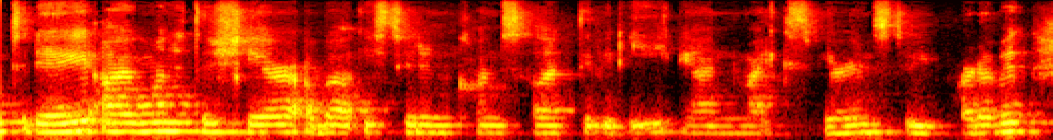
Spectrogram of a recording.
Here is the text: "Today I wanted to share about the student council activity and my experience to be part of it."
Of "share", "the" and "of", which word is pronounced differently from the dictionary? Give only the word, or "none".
none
